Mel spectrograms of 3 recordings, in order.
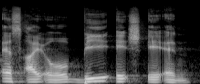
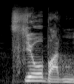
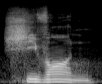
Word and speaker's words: Siobhan: It's spelled S-I-O-B-H-A-N. Sioban. It can sound a bit crude for those of you who know Hokkien, but it's supposed to be pronounced Siobhan.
